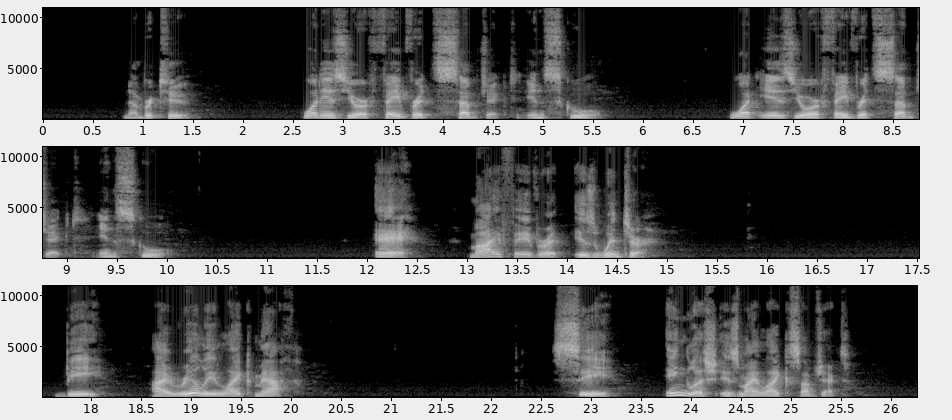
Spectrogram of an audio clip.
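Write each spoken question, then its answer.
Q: What is your favorite subject in school?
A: B: I really like math.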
